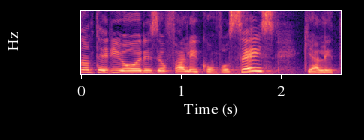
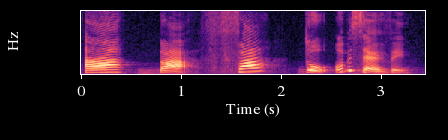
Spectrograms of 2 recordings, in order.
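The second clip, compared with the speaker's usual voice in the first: "Abafado" in four separate beats; slow teacher's breakdown of "Abafado"; syllable by syllable; slower than usual. Shown as a demonstration. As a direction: chop "Abafado" slowly into syllables. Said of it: "Vamos falar pausadamente?".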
